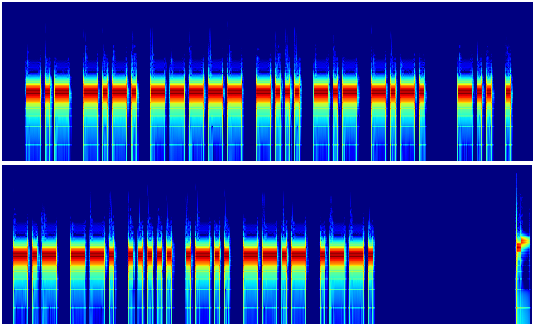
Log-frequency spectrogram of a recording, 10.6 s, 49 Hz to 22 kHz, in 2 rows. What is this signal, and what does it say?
Morse code, heard as a keyed tone, about 25 wpm, 700 Hz. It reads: KC0BKC DE KG5LQP
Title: USA Callsign DE Callsign - 6 Characters - 25wpm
